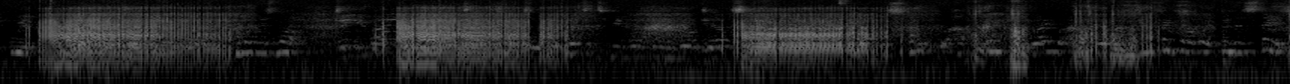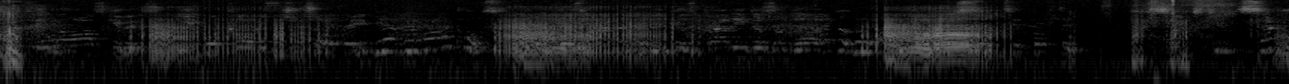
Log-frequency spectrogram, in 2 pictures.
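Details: Infant snoring with loud, rattling, croaky breaths recurring roughly every two to three seconds.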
